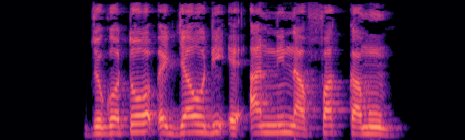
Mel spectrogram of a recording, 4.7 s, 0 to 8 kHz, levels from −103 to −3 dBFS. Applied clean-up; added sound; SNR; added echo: none; none; none; none.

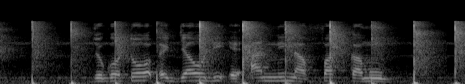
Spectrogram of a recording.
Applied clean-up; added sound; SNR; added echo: none; Hands; -4 dB; none.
